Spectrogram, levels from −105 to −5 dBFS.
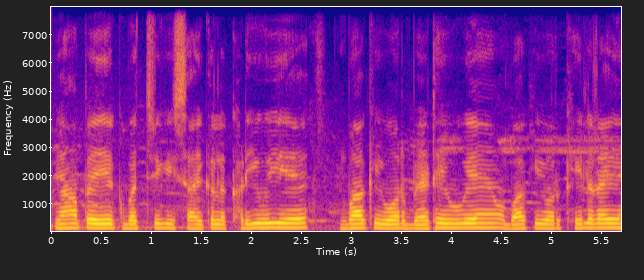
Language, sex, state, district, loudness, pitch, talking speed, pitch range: Hindi, male, Uttar Pradesh, Lalitpur, -16 LUFS, 150 Hz, 210 wpm, 140-155 Hz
